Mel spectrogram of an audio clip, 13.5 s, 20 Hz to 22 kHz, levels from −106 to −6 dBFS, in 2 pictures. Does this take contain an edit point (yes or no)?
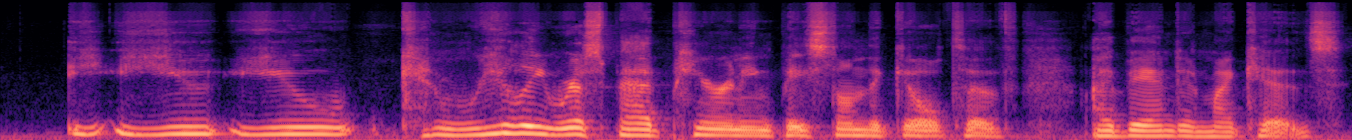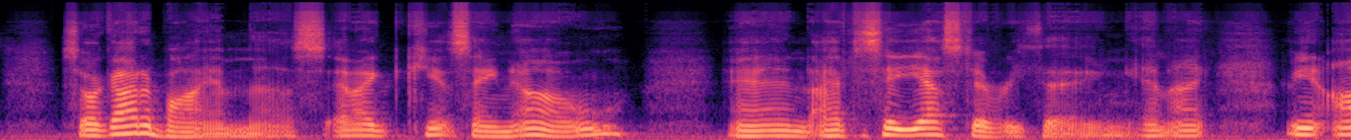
no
